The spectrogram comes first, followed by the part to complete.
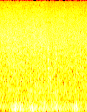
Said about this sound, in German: Es ist extrem windig. Ich hoffe, der Puschel auf meiner Kamera ähm, schafft das.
